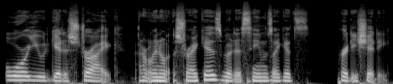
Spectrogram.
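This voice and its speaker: Woman, smooth clear voice, dry close sound, candid chatty podcast talk. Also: lowish voice, steady tone, fast, dry recording. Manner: candid, chatty, uses many fillers. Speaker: podcast co-host and fitness channel owner. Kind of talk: casual chat.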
